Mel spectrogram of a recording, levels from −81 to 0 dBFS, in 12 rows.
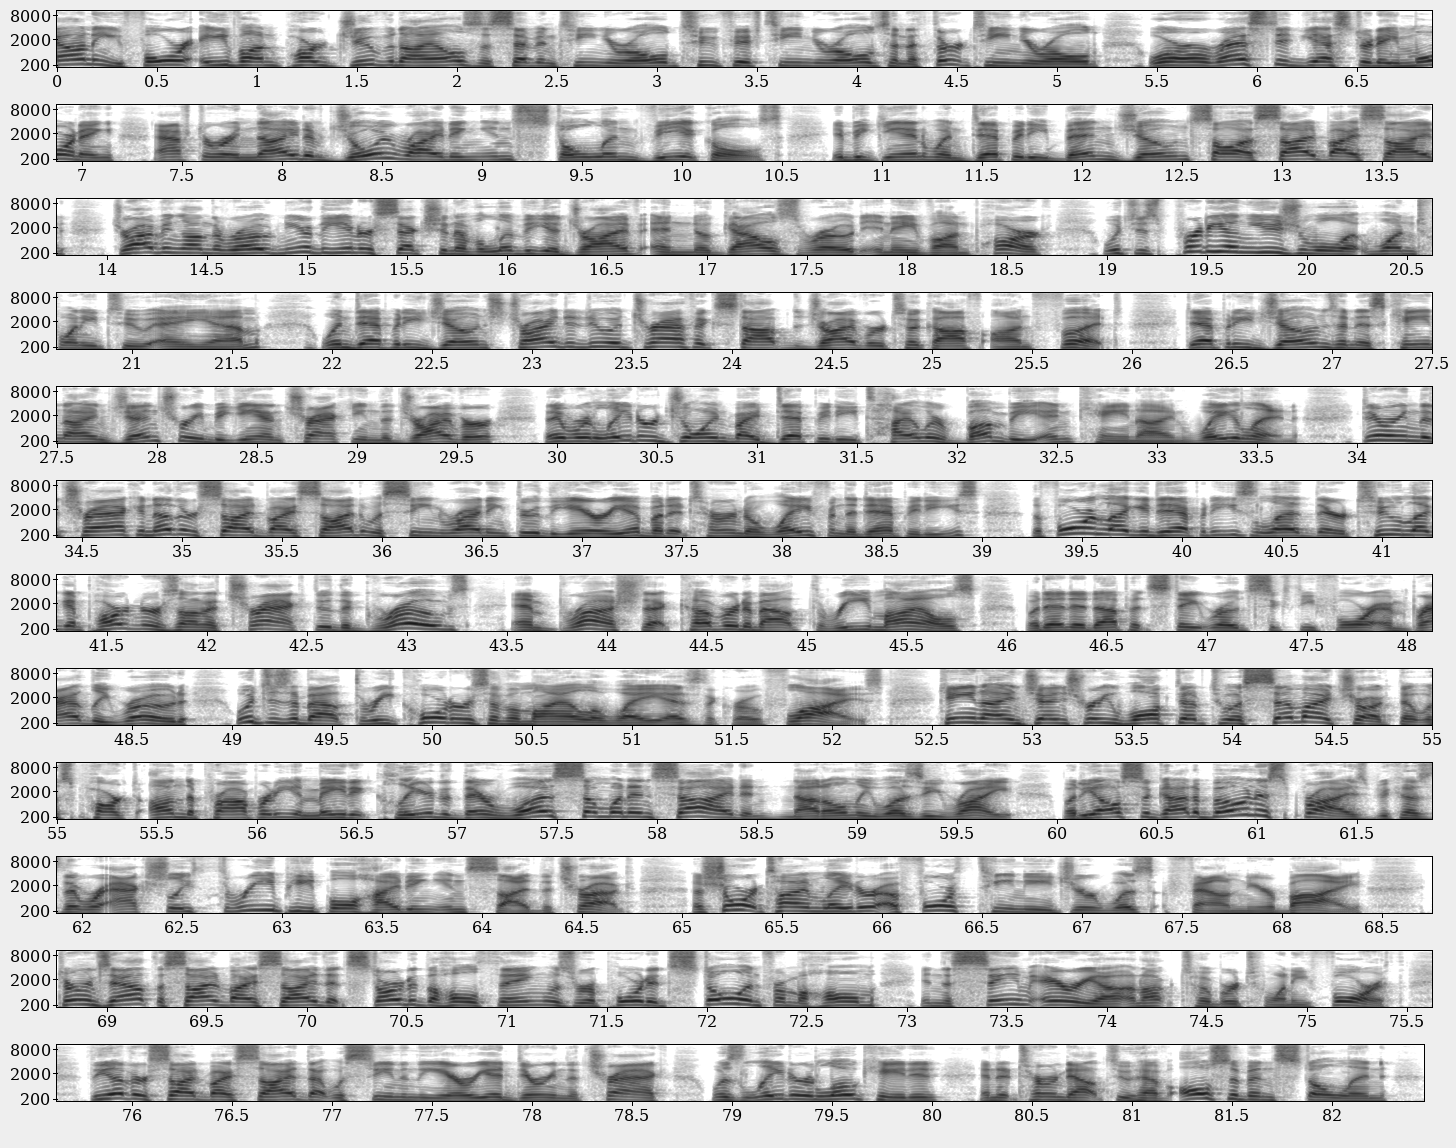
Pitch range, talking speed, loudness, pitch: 150-210 Hz, 190 wpm, -18 LUFS, 180 Hz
